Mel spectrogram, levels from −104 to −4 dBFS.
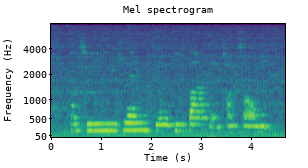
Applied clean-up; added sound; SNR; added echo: classical method log-MMSE.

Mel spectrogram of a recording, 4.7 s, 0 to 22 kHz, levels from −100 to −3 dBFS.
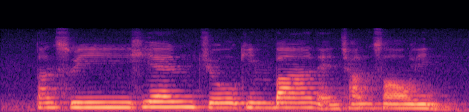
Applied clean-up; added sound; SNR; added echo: none; none; none; none.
